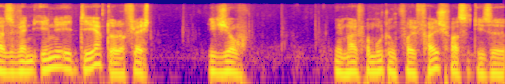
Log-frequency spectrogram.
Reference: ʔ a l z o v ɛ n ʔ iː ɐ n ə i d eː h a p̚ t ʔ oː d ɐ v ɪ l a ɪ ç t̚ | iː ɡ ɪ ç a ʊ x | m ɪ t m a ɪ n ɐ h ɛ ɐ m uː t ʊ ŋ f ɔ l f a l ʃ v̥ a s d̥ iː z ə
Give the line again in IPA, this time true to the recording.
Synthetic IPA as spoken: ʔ a l z o v ɛ n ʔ iː ɐ n ə i d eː h a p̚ t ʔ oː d ɐ f ɪ l a ɪ ç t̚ | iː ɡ ɪ ç a ʊ x | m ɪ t m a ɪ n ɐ f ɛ ɐ m uː t ʊ ŋ f ɔ l f a l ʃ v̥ a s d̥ iː z ə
